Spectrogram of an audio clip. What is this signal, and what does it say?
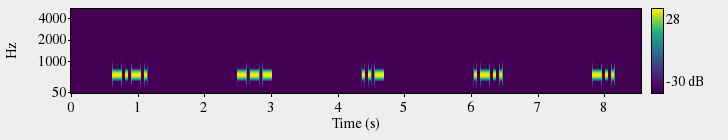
Morse code, heard as a keyed tone, about 25 wpm, spaced as for 6 wpm, 600 Hz. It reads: COULD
